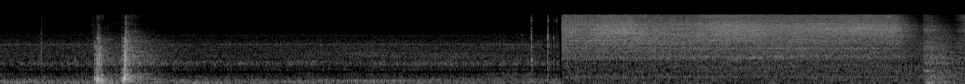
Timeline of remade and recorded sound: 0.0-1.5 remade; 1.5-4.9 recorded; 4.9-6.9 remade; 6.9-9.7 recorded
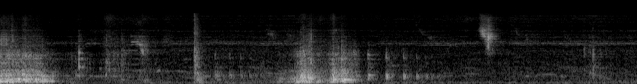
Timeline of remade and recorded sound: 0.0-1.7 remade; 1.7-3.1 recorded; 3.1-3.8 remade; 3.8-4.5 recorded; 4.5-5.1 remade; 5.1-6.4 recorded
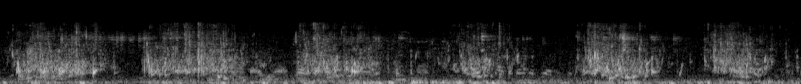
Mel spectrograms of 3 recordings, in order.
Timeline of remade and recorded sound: 0.0-8.0 recorded

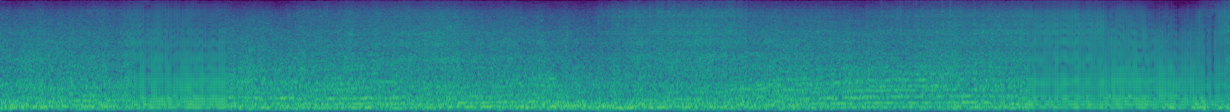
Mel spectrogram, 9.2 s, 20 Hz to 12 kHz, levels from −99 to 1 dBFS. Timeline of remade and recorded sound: 0.0-1.0 recorded; 1.0-1.7 remade; 1.7-7.7 recorded; 7.7-9.2 remade

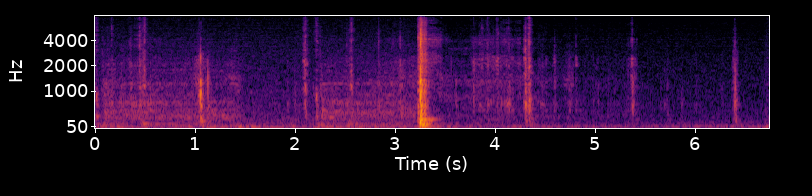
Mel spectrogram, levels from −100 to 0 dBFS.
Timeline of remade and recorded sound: 0.0-0.4 recorded; 0.4-2.0 remade; 2.0-3.3 recorded; 3.3-6.7 remade

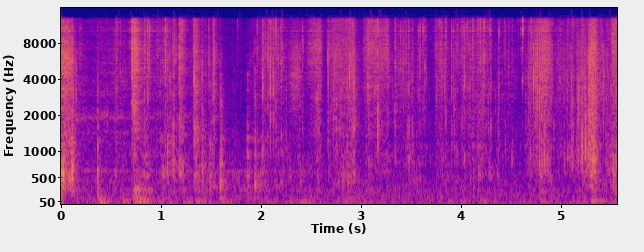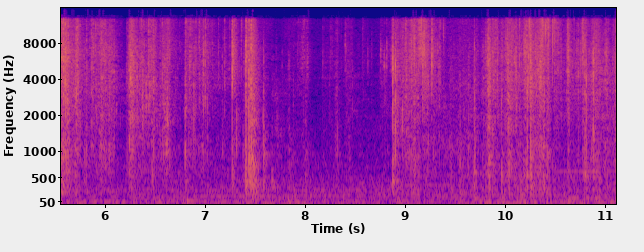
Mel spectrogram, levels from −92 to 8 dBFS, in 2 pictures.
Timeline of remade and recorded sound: 0.0-1.1 remade; 1.1-2.1 recorded; 2.1-2.7 remade; 2.7-3.1 recorded; 3.1-5.0 remade; 5.0-11.1 recorded

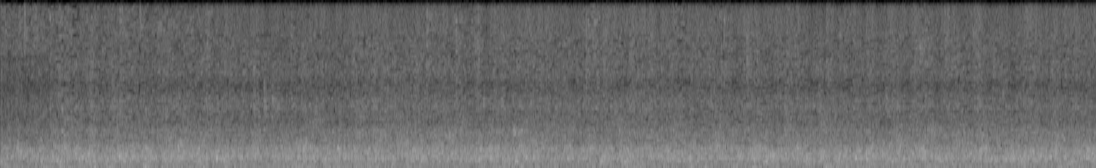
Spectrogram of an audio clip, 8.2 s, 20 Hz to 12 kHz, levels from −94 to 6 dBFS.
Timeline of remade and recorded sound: 0.0-8.2 recorded

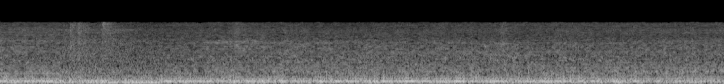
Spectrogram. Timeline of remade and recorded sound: 0.0-0.6 remade; 0.6-1.6 recorded; 1.6-7.2 remade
